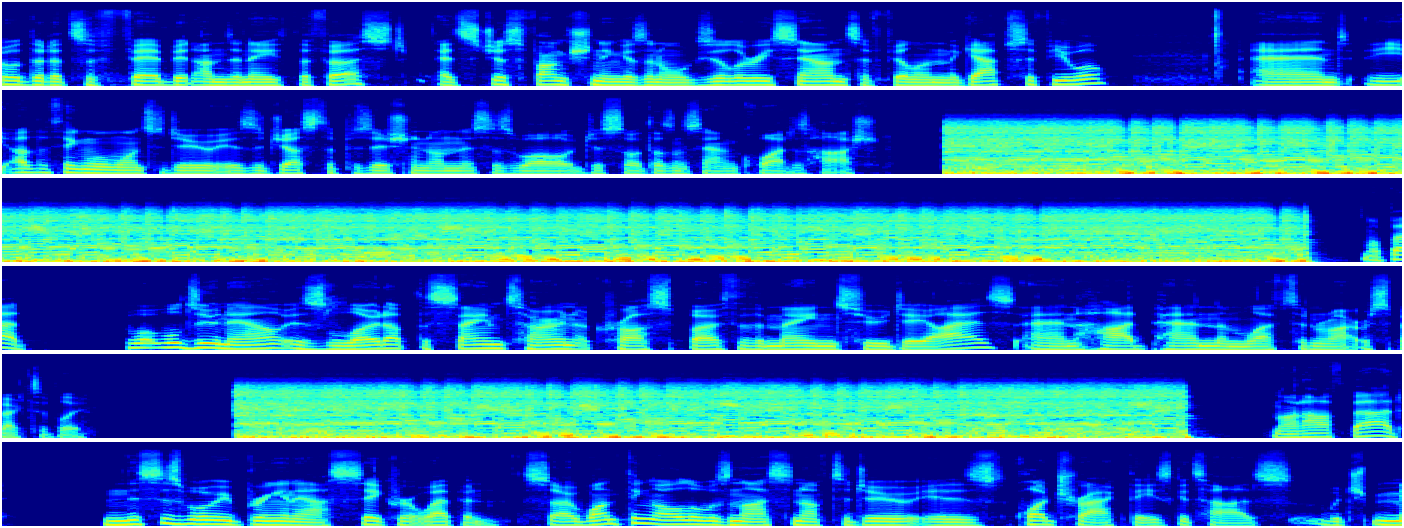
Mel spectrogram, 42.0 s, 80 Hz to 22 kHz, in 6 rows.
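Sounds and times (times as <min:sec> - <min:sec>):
distorted metal guitar riff: 0:11.7 - 0:20.6, 0:29.2 - 0:34.0.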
